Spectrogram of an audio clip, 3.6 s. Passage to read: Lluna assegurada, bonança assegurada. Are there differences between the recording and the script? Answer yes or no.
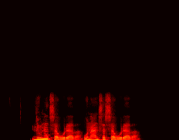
no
